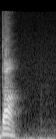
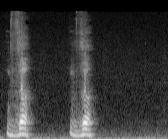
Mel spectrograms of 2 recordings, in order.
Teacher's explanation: Se pronuncia the, si este artículo precede a palabras que empiezan con consonante. No lo pronuncien con una A clara, no digan da, pues la A es algo débil · Shown in: second take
